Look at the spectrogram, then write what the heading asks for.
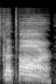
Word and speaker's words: Qatar: And folks, again, it's Qatar. You see it, Qatar. Qatar. It's not Qatar. It is Qatar. Speak English, you dumb bastards. And when you ask someone from Qatar how it's pronounced, they tell you it's Qatar, not Qatar.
